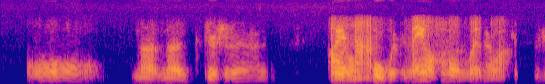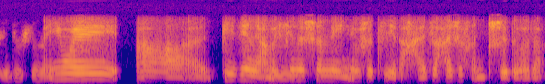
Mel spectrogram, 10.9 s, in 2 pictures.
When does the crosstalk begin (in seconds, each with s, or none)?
3.3 s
